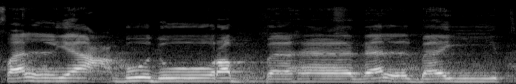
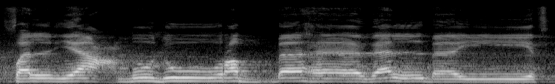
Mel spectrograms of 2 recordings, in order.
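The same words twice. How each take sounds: First: The final diphthong is pressed hard and forceful. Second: The final diphthong is soft and smooth. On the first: The speaker calls it wrong. "jangan ditekan" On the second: The speaker calls it right. "bait lembut"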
